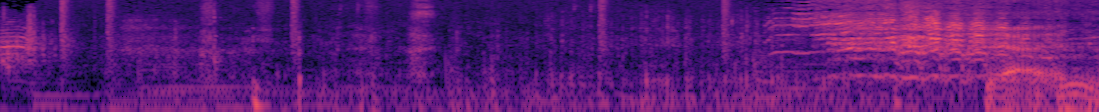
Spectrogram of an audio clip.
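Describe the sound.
A horse trots with a quick, steady clip-clop of hooves, then gives a loud, shrill whinny near the end that carries over the hoofbeats.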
